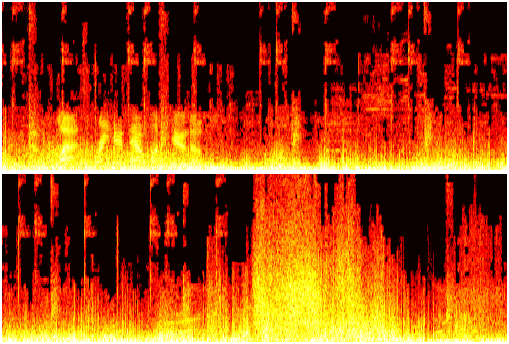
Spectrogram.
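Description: Freefall wind rushing over the camera microphone during a tandem skydive, a loud, steady buffeting rumble, with a brief louder surge about eight seconds in.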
